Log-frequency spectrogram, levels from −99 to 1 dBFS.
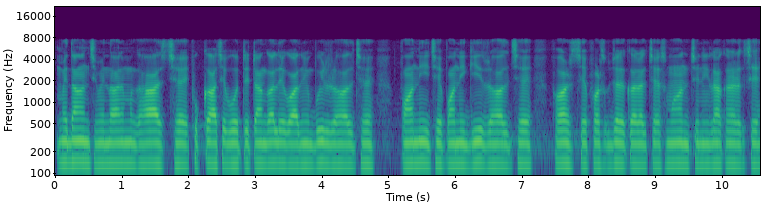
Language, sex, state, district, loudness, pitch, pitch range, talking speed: Hindi, male, Bihar, Samastipur, -29 LUFS, 130 Hz, 130-135 Hz, 125 wpm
